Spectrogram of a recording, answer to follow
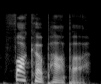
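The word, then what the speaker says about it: whakapapa: You'll hear locals occasionally talking about places like Waka Papa, pronounced Faka Papa.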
